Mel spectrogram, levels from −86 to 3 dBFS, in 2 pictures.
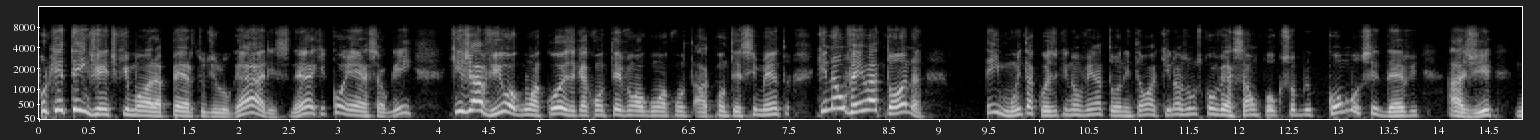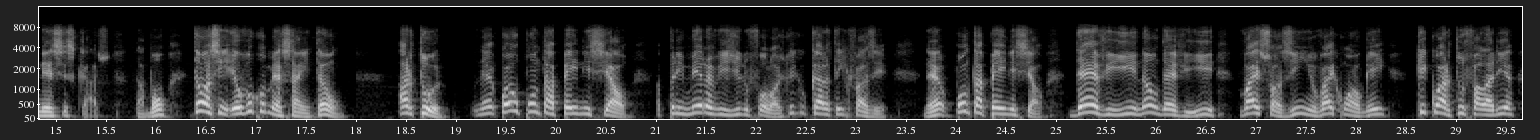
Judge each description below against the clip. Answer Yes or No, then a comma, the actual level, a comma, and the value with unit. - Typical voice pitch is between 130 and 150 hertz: No, medium, 175 Hz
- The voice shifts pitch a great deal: Yes, wide, 5.9 semitones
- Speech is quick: Yes, fast, 190 wpm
